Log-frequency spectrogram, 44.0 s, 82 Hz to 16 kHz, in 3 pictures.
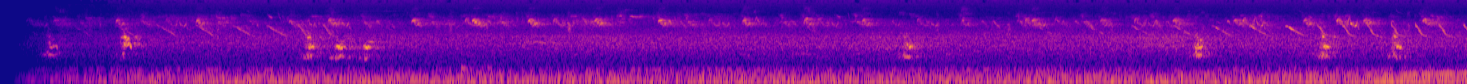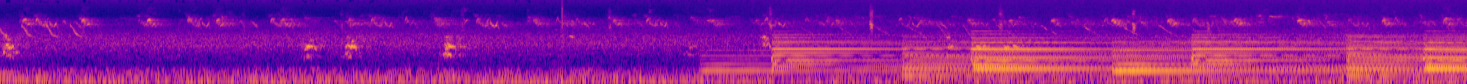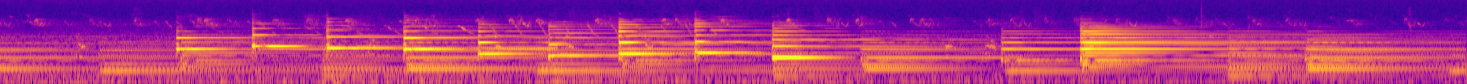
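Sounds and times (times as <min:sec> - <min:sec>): high falling chirps: 0:21.7 - 0:44.0.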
